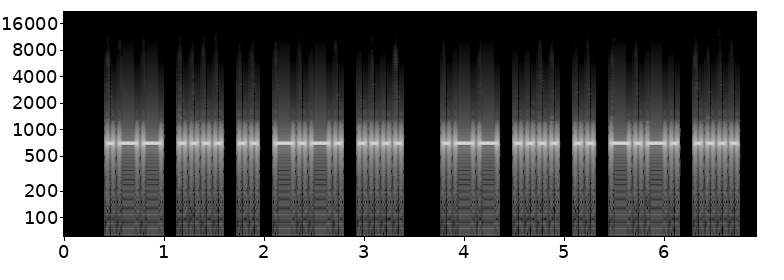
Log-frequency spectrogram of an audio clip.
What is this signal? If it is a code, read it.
Morse code, heard as a keyed tone, about 21 wpm, 700 Hz. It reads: WHICH WHICH
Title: Top 100 Words Repeated 20wpm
